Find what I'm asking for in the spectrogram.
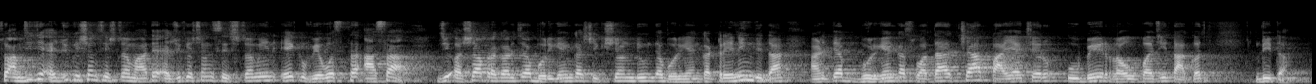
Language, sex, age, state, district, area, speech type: Goan Konkani, male, 30-45, Goa, Pernem, rural, spontaneous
